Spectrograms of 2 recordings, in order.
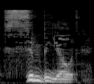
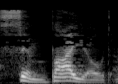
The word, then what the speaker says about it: symbiote: And by the way, it's pronounced symbiote, not symbiote.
